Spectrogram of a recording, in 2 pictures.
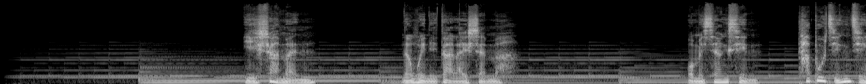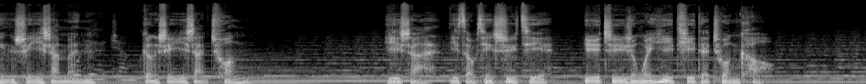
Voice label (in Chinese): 男 专题 时尚; 企业; 门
